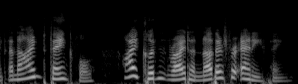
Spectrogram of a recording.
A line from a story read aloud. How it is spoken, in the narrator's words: she cried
